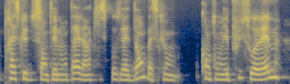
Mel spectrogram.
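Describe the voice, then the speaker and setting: A woman's voice: mid-range voice, quick pace, dark tone. A woman hosting a live talk, speaking directly and plainly, often restarting her sentences. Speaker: live show host. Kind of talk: casual live discussion.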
